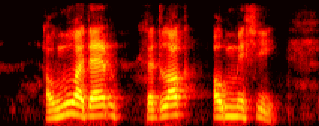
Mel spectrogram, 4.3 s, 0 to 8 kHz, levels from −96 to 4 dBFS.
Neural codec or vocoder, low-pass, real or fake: codec, 16 kHz, 2 kbps, FunCodec, trained on LibriTTS, 25 frames a second; 7.2 kHz; fake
